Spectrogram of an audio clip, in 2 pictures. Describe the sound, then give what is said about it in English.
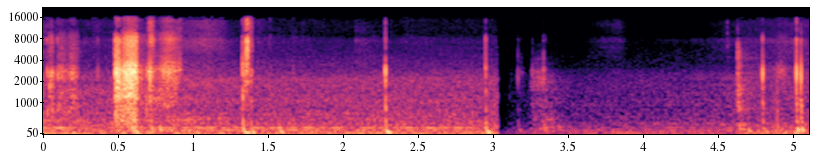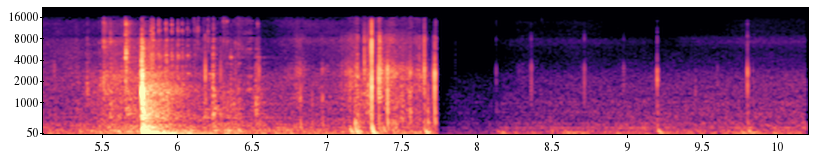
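A door is pushed shut with a single solid thud partway through, surrounded by small clicks and rattles of the handle and latch, then quiet; a student closing the door at a meeting with a professor. “Did you not want the door closed?”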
